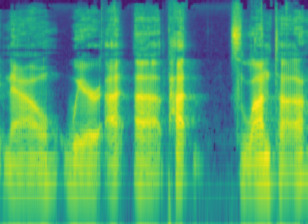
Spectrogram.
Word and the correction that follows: Pantlaza: have I got that right? Let me just double check the pronunciation. Pantlaza.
